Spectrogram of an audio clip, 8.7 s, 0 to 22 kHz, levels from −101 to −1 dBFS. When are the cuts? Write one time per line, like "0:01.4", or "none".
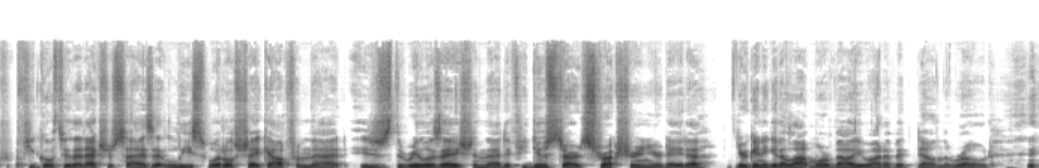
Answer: none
